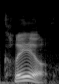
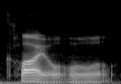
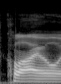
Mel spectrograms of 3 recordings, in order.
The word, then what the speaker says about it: Clio: often the people would say oh you're from cland and I says no we're from clo they would apologize for pronouncing it incorrectly but uhu uh I come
